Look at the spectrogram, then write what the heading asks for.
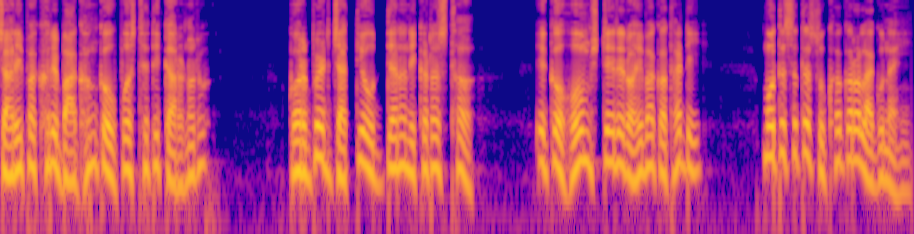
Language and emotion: Odia, fearful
